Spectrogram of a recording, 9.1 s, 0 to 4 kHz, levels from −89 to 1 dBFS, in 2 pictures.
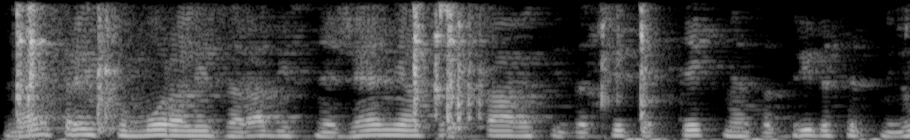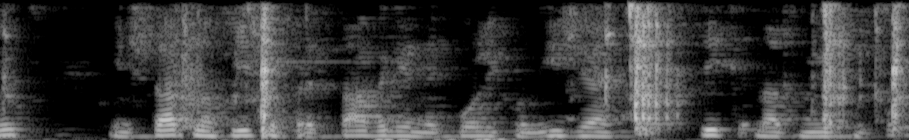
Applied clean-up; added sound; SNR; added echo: classical method WPE with log-MMSE.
